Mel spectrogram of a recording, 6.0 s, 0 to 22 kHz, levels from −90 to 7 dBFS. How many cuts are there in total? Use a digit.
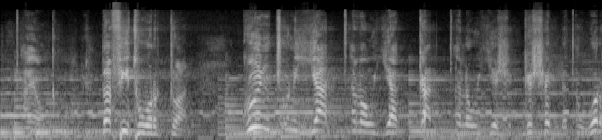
1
